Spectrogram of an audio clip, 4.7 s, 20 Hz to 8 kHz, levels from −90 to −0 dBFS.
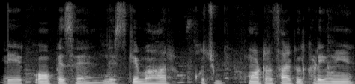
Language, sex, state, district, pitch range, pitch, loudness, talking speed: Hindi, male, Bihar, Gaya, 140-145 Hz, 140 Hz, -25 LUFS, 125 wpm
